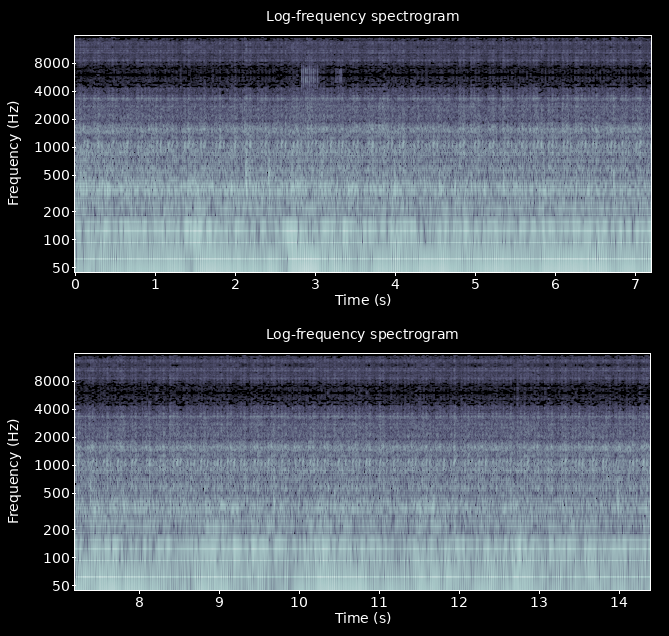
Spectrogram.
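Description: A small plane's propeller engine drones loudly and steadily.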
